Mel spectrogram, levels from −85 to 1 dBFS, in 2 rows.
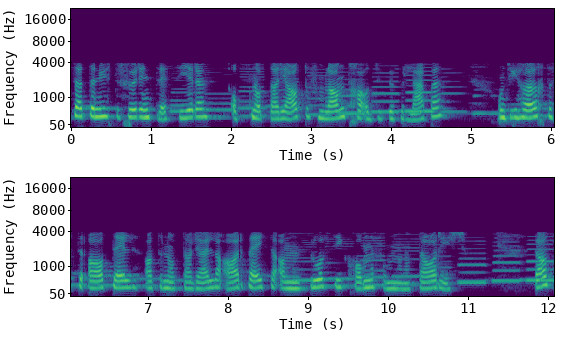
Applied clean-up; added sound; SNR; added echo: classical method log-MMSE.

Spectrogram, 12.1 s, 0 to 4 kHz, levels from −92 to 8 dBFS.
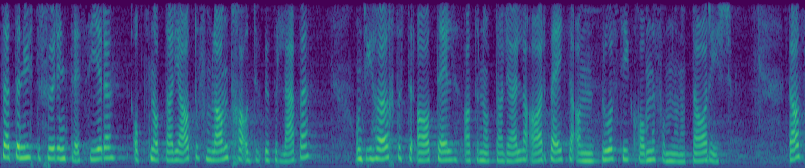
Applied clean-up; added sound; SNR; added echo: none; none; none; none.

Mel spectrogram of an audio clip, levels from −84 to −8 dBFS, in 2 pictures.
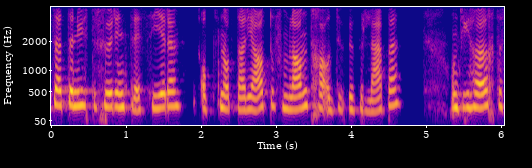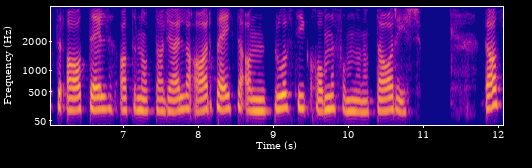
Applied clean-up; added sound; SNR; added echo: neural mask model Resemble Enhance denoiser.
